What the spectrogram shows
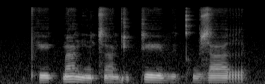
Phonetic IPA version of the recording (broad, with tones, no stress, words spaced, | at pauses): pʰeː˨ɡ͡bã˦ ɡũ˨ t͡sã˨ɡi˦ keː˦˨βɪ˨ kʰu˨zaː˦r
